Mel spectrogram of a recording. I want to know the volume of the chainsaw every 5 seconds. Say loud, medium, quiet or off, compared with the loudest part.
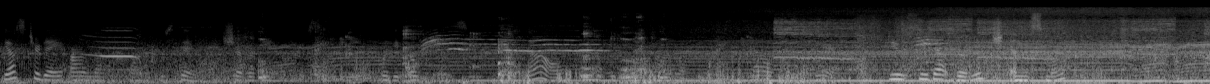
quiet, medium, loud.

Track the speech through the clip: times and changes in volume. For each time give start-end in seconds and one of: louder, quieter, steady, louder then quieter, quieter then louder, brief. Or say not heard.
0.0-10.8 louder.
